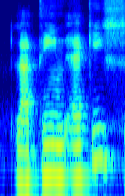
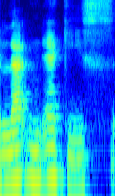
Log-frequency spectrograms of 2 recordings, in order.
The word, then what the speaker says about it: Latinx: it says here but spanish words do not end the letter x which is pronounced as ekis and some spanish speakers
